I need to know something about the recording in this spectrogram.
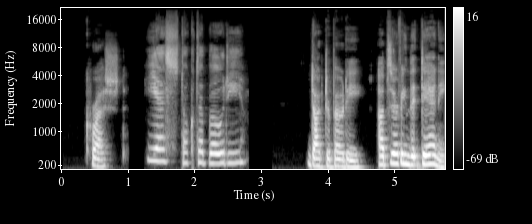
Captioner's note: crushed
